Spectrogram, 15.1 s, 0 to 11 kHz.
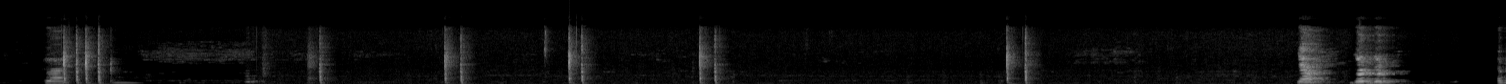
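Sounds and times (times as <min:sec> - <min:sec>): computer mouse clicking: 0:00.6 - 0:01.2, 0:02.6 - 0:03.4, 0:04.4 - 0:04.8, 0:05.4 - 0:06.0, 0:06.9 - 0:07.4, 0:09.8 - 0:10.5
faint steady hiss: 0:01.5 - 0:14.0.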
